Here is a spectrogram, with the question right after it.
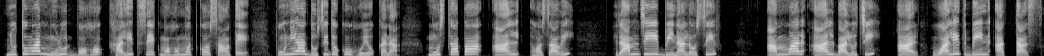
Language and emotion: Santali, neutral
